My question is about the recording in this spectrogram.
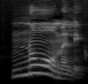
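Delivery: "Normally" with stress on NO, then falling away; "Normally" as NO-ma-li, first syllable strongest. Shown as a demonstration. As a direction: hit the NO of "Normally", r silent. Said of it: "El acento recae en la primera sílaba".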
